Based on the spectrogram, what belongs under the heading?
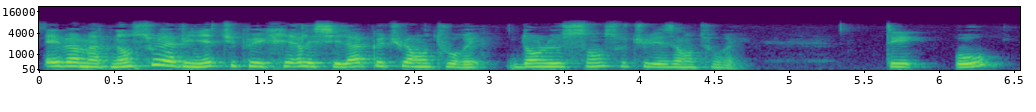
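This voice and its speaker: A woman's voice: a little high, steady tone, brisk, warm tone. A woman teaching her child to read at home, patient and coaxing, recorded on a dull, lo-fi mic. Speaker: homeschooling mother. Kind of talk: reading lesson with a child.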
